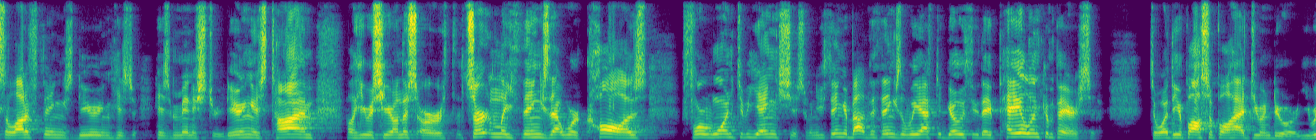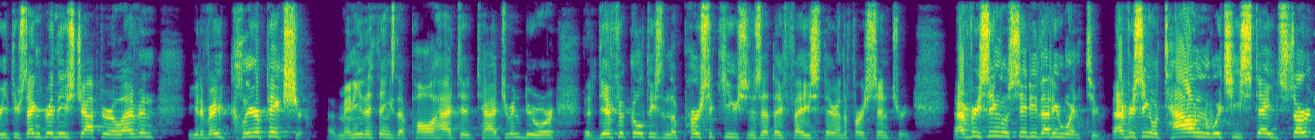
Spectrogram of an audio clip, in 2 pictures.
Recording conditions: large echoing room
